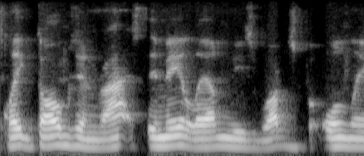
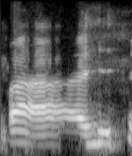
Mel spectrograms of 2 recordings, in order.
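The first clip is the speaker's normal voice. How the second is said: mock cheerful goodbye; 3 semitones higher, 5 dB louder than usual. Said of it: "everybody waved to her as we went past, going".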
